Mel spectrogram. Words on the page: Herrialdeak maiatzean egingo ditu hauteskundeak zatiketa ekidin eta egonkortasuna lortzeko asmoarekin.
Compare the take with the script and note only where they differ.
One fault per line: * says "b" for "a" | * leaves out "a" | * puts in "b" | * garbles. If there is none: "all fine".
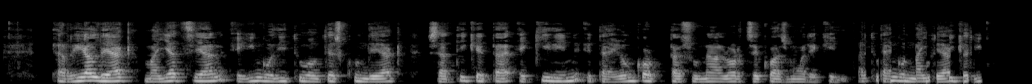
* garbles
